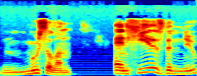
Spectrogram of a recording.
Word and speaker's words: Musalem: It looks like Mausoleum, but I'm guessing it's pronounced Musalem.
